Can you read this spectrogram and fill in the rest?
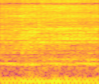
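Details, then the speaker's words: Nissan Xterra idling, heard from underneath: busy, tinny buzz over the low rumble from an exhaust heat shield rattling because its holding bracket/clamp is broken; fixed by replacing the clamp with a plumbing clamp. "you have a bracket that is broken that holds that heat shield and that's what we're going to be replacing here shortly"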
